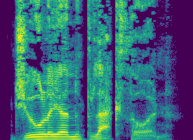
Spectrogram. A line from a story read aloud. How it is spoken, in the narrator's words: drawled Fal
